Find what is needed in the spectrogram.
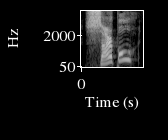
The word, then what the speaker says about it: Sarpel: It's Lee Sarpel. S-A-R. – Sarpel. Yeah. – P-E-L.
